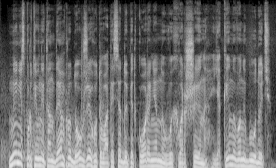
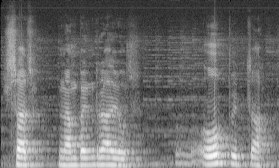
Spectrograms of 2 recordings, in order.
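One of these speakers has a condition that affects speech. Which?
The second: cerebral palsy.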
